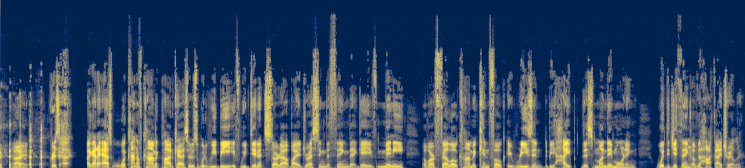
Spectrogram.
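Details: Adult man speaking; normal speech.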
